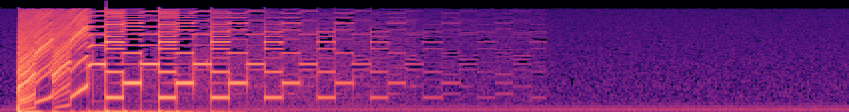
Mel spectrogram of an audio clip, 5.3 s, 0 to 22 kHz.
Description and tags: comet high C portamento from low F
A portamento slide from the lowest key (F) to the highest (C) on the comet program from Yamaha pss170
comet, portamento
